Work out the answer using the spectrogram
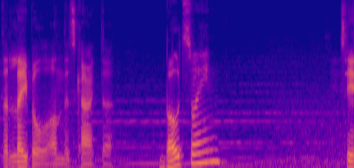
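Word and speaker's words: boatswain: label on this character batain see in England that is pronounced bosen oh it's not mental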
